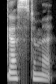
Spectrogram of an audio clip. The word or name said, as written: guesstimate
